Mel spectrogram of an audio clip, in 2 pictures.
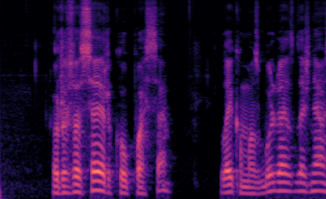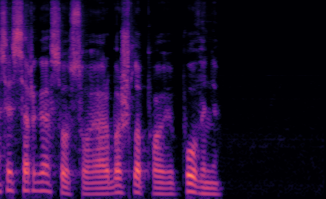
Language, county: Lithuanian, Kaunas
